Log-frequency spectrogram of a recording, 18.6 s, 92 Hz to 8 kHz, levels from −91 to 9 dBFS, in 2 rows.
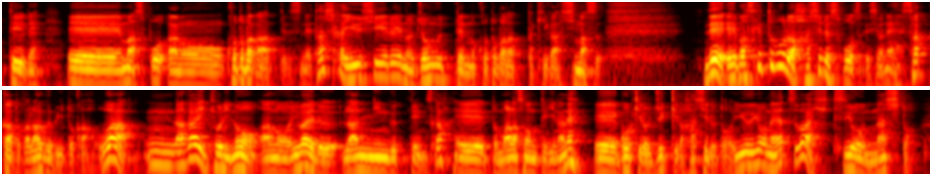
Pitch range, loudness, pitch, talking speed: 105-150 Hz, -28 LUFS, 120 Hz, 420 characters per minute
